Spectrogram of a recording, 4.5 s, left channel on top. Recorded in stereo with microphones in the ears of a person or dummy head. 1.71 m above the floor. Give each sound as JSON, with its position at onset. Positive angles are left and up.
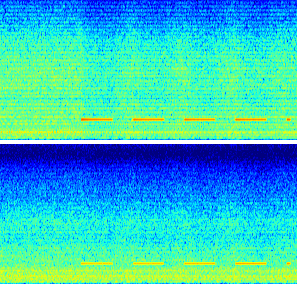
{"t": 0.0, "sound": "a drone", "side_deg": 55}
{"t": 1.2, "sound": "a siren", "side_deg": 35}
